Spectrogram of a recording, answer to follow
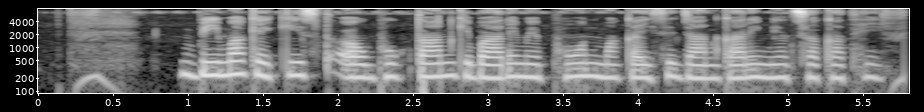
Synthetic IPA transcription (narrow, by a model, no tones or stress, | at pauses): biːmakekɪst̪ɔːɾbʱʊɡt̪aːnkebaːɾemẽpʰoːnməkəɪsed͡ʒaːnkaːɾimɪlsəkət̪ɦɛː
